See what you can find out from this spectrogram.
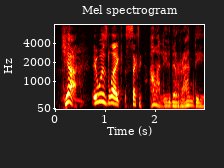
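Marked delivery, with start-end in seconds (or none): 1.9-3.0 put-on thick, heavy Spanish accent, very low and soft.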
